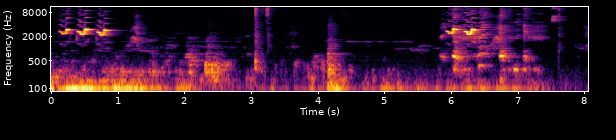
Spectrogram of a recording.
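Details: Sooty-headed bulbul song filled with Javan myna imitations, meant as tutor material for training mynas and bulbuls: two quick bubbly whistled phrases, near the start and again after six seconds, with soft chatter between and a steady low hum.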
